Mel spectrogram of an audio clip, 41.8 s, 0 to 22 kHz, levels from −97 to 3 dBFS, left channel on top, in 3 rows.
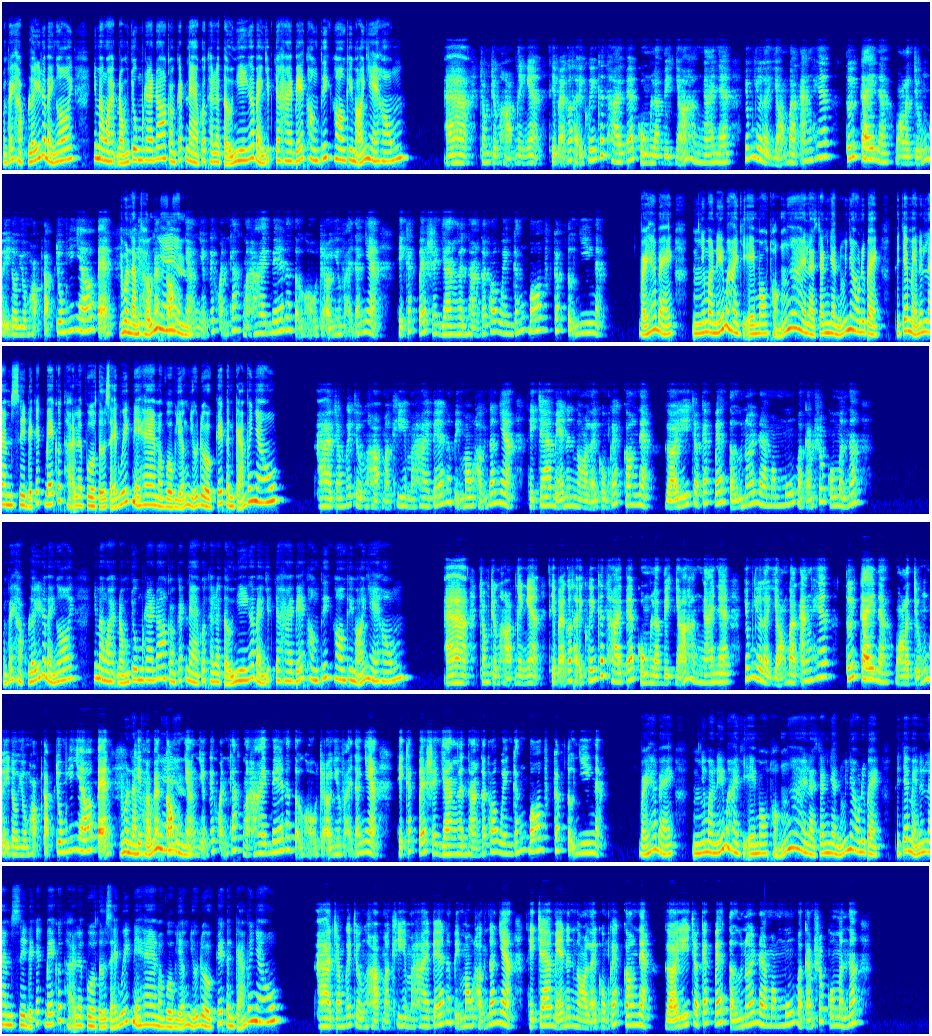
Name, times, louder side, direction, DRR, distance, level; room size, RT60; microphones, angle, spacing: voice 1, 0.0-6.0 15.7-16.8 23.5-27.0 27.4-32.0, left 2 dB, 50° left, 0.8 m, -26 dB
voice 2, 6.6-12.4 12.7-22.9 32.5-37.5 37.8-40.9, right 3 dB, 90° right, 2.1 m, -31 dB
13.5 x 4.7 x 3.3 m
head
